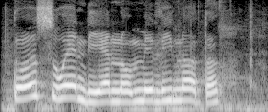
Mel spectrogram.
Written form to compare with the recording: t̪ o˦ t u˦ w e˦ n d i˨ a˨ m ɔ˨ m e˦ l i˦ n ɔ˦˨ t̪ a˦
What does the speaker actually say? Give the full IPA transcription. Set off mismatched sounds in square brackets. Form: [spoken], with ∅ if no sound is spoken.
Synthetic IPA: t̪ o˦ [s] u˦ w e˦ n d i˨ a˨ [n] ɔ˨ m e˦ l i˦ n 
